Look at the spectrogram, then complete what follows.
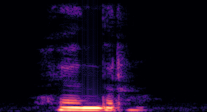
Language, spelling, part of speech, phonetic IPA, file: Polish, henr, noun, [xɛ̃nr], LL-Q809 (pol)-henr.wav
